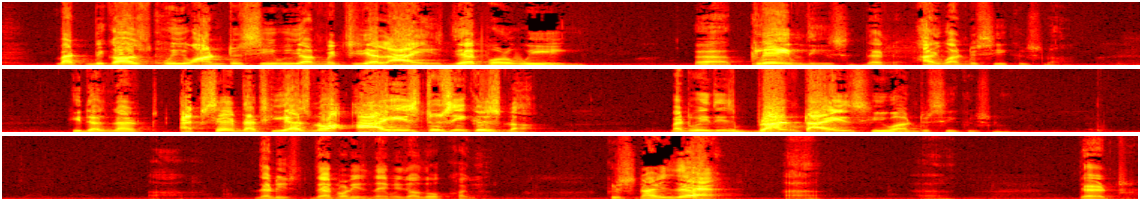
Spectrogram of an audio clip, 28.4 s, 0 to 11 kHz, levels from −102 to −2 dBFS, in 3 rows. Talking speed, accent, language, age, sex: 115 wpm, Indian, English, 60-79, male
